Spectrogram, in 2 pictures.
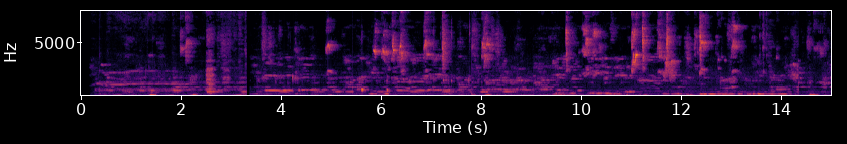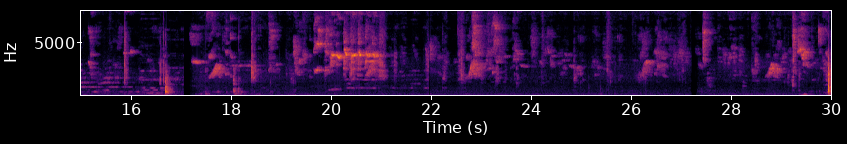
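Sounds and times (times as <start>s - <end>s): small birds chirping and squawking: 9.5s - 15.6s, 17.2s - 30.0s.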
